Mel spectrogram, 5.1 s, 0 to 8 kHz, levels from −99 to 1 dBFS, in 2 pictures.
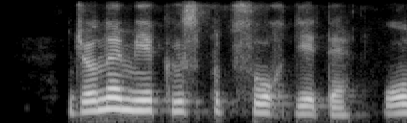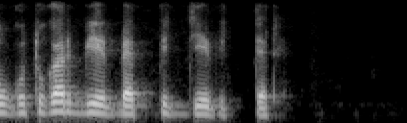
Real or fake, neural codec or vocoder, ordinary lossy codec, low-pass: real; none; Opus, 16 kbps; 7.2 kHz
